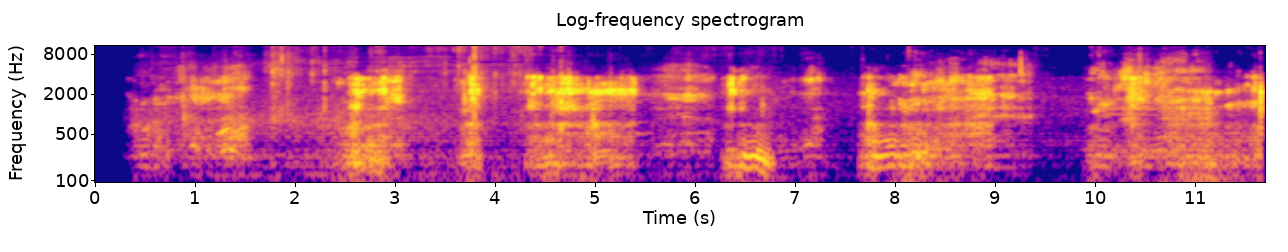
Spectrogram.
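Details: Massive free-range Gloucestershire Old Spots pig grunting while rooting in mud outdoors among trees; a run of nasal, harsh grunts and snorts, each lasting around a second, in close succession with brief pauses between.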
